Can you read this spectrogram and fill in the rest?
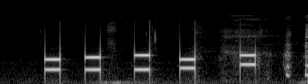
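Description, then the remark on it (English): Five crisp touch-tone phone keypad beeps pressed at a steady pace as a voicemail password is entered, each a short dual-tone chirp, followed by a brief faint rustle at the end. “Now everyone knows my password.”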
